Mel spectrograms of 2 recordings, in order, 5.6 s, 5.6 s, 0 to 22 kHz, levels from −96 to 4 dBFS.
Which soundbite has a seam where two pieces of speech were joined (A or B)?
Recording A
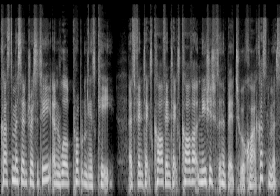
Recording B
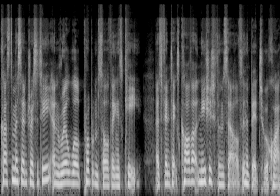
A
